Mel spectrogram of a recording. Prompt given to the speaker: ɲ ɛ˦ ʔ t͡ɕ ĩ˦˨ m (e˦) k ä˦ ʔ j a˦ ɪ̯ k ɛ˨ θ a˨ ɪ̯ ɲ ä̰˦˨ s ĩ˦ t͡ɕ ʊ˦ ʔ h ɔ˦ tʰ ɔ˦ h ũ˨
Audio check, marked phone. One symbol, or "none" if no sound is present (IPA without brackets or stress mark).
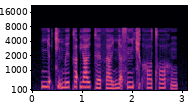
e˦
